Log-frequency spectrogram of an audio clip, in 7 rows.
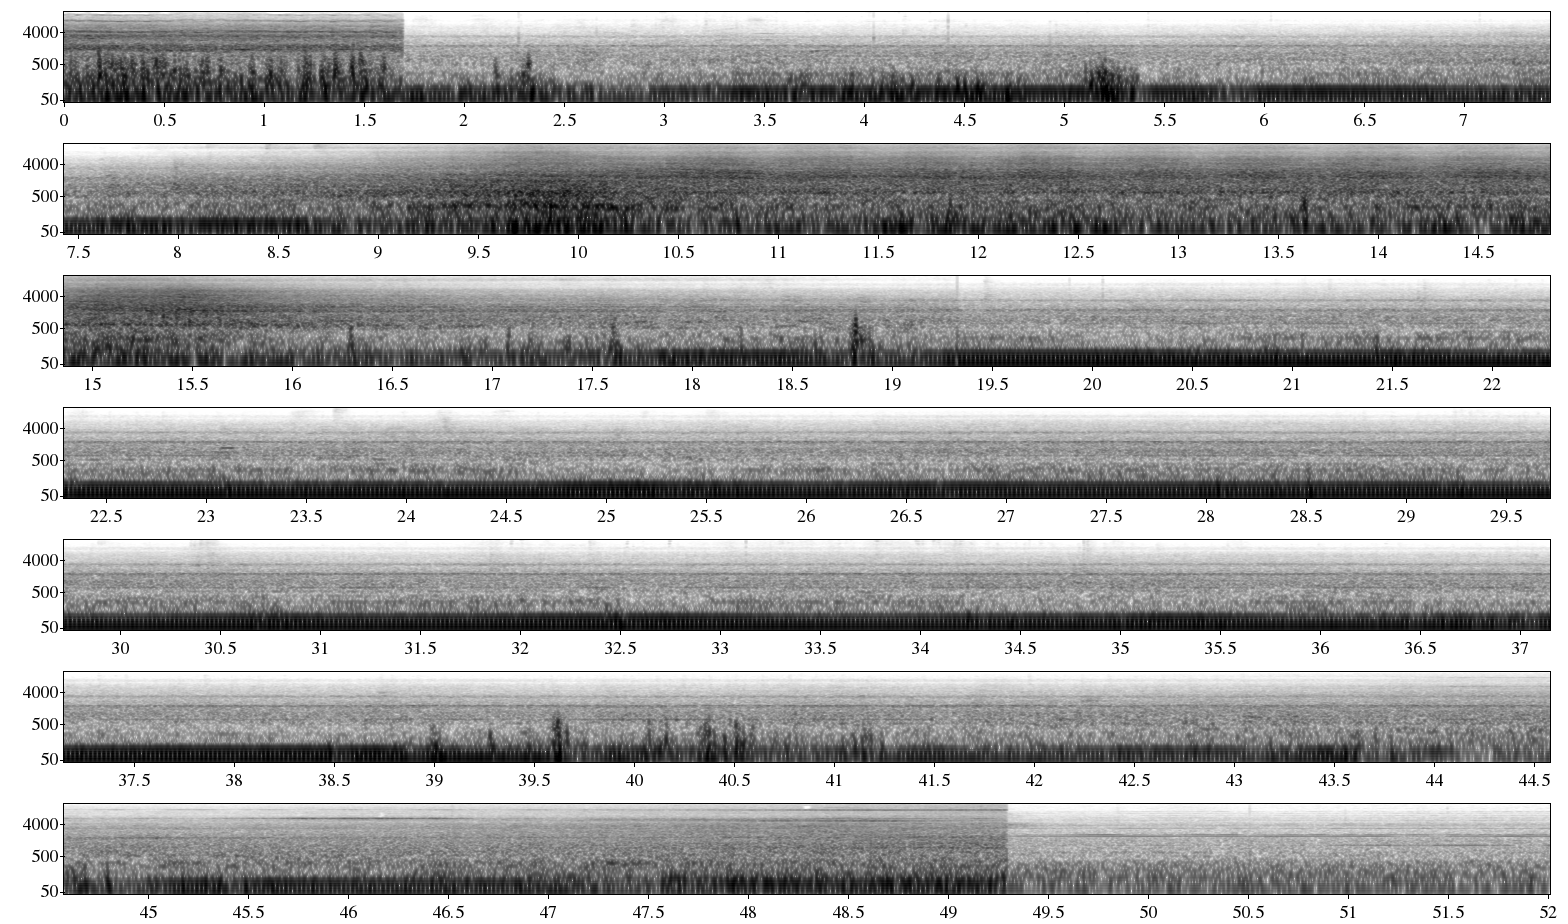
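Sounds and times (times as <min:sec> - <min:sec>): train brakes squealing: 0:00.0 - 0:01.7, 0:43.6 - 0:52.0
diesel train humming: 0:00.0 - 0:52.0.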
